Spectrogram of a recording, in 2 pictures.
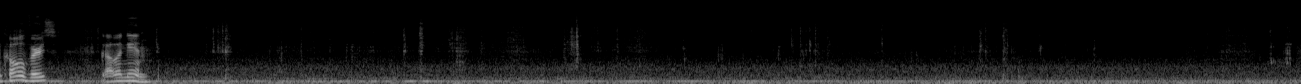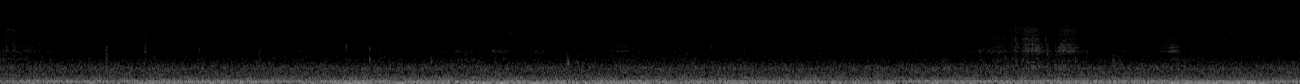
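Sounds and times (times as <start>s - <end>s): car low hum: 0.0s - 26.0s
person chewing crunchy food: 1.6s - 17.5s.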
